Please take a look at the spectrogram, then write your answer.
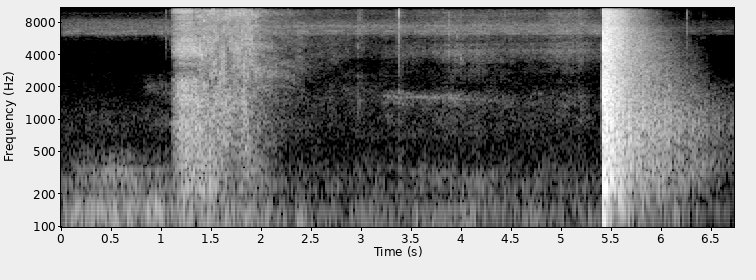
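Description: Two homemade Black Cat firecrackers loaded with 80 milligrams of flash powder go off outdoors, each a sharp, loud crack followed by a hissing spray of noise, the second louder and more abrupt, with quiet between the two pops.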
